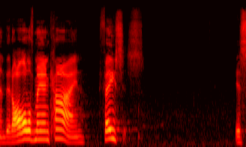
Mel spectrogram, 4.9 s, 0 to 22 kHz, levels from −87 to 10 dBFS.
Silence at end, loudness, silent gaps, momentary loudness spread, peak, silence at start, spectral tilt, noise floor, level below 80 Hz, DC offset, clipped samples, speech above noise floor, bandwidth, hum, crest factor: 0 s; -29 LUFS; none; 21 LU; -14 dBFS; 0 s; -3 dB/octave; -72 dBFS; -84 dBFS; under 0.1%; under 0.1%; 43 dB; 18 kHz; none; 20 dB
